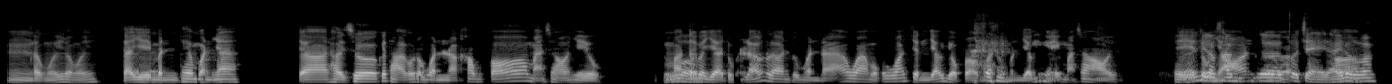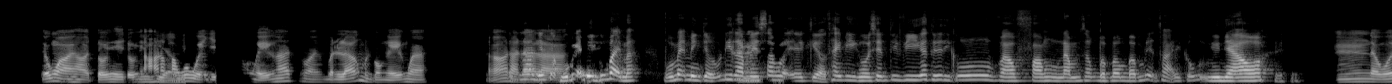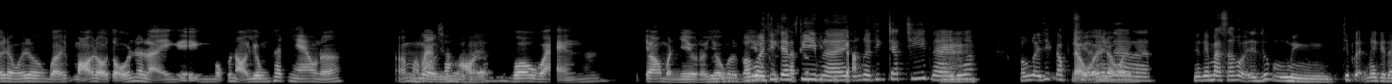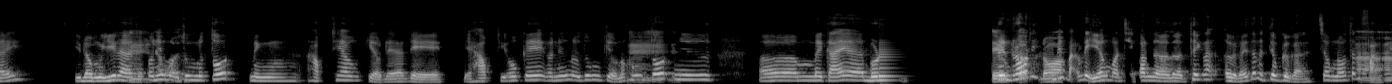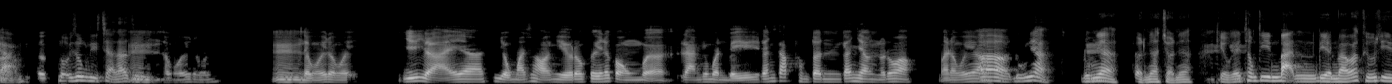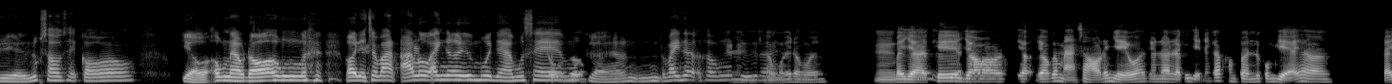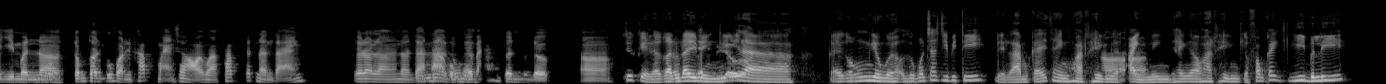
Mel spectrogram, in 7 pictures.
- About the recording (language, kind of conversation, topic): Vietnamese, unstructured, Bạn nghĩ sao về việc nhiều người dành quá nhiều thời gian cho mạng xã hội?
- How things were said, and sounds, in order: other background noise; tapping; laugh; distorted speech; static; chuckle; other noise; in English: "Brainrot"; laughing while speaking: "ông"; "Ghibli" said as "ghi bờ li"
